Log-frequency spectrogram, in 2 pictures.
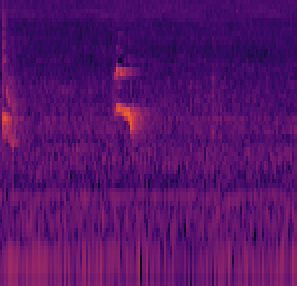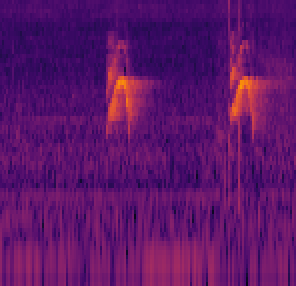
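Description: A cockatiel gives short, sliding whistled notes, spaced a second or more apart, over a steady hum.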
